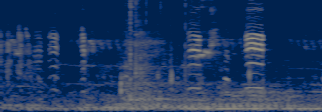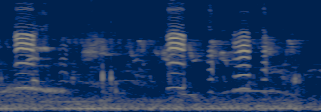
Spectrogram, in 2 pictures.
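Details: Aviary zebra finches, a flock with a white bird among gray ones: loud, clear nasal honking beeps stand out about every second, over quieter chirping and hum.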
